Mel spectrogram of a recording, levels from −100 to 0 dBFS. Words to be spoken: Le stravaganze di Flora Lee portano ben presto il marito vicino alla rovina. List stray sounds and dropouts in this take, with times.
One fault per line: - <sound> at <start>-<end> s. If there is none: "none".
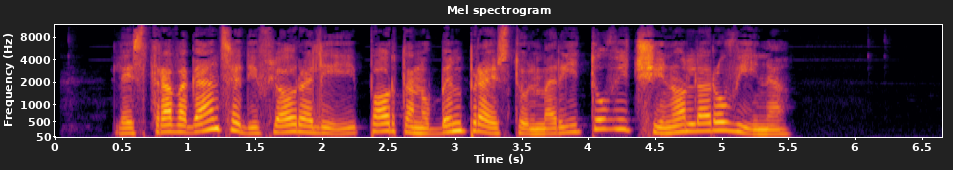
none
